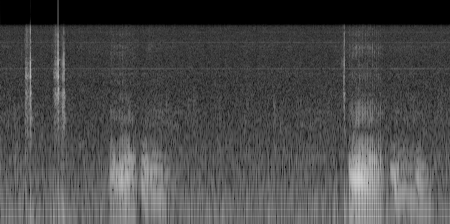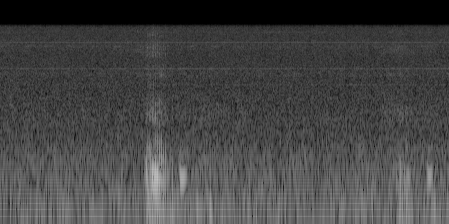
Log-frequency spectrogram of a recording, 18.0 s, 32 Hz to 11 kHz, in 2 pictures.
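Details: Low snorting snores about every five seconds, roughly 12 a minute, from a fat beagle, with quiet between them and a few sharp clicks at the start; snoring.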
